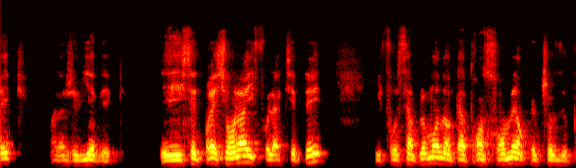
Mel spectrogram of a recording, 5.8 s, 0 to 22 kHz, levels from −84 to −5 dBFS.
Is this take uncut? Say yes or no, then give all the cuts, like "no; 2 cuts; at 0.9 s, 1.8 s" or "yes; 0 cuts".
yes; 0 cuts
